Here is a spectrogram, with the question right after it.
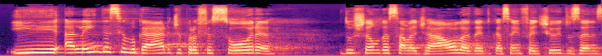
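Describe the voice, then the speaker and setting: A woman with a southern Brazilian accent speaks at a fairly high pitch with fairly even intonation. Noticeable background noise and audible room echo fill the recording. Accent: gaúcho accent, noticeable. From southern Brazil, Porto Alegre (Rio Grande do Sul). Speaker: education professor. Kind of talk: conference talk.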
